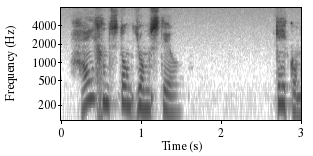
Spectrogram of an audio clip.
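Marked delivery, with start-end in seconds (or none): none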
